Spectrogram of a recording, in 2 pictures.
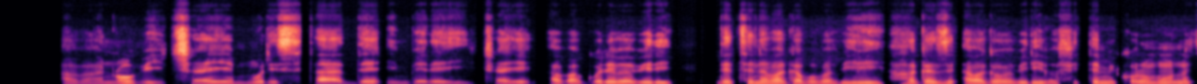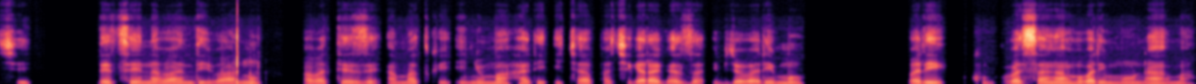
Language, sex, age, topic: Kinyarwanda, male, 18-24, government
